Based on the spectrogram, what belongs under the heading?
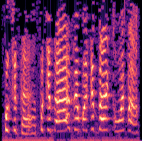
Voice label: Cartoon Pygmie, Cartoon Voice; Cartoons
